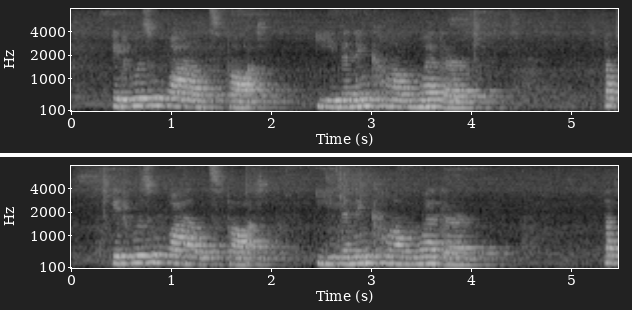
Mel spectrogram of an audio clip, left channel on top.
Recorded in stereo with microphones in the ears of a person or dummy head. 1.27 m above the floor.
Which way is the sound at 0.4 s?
20° left (ahead or behind).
